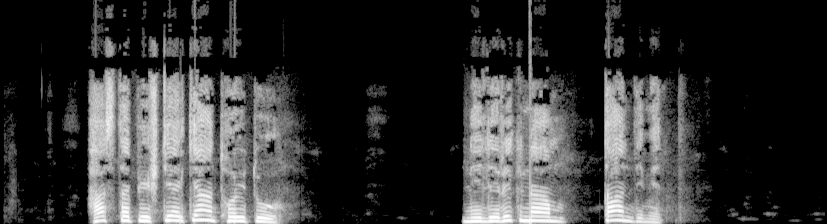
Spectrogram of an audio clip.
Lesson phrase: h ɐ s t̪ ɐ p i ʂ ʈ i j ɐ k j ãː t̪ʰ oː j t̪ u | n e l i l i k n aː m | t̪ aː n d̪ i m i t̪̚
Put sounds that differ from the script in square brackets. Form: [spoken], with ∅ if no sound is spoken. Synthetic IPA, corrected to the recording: h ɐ s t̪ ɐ p i ʂ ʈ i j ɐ k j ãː t̪ʰ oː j t̪ u | n [i] l i [ɾ] i k n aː m | t̪ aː n d̪ i m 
